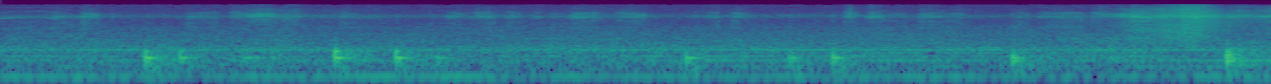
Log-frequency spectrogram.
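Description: Chalk or marker strokes on a classroom board during a lecture, a series of short scratchy taps and squeaks spaced irregularly over a steady low hum, close and fairly quiet.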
